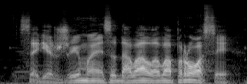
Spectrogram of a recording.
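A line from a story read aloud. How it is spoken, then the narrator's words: Barking saleswoman. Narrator (Russian): рявкнула продавщица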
